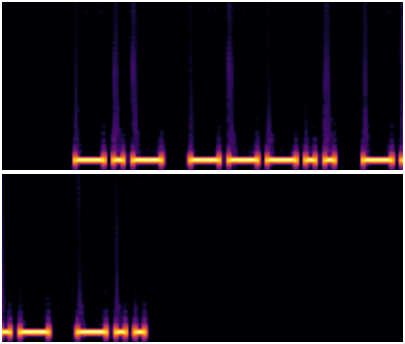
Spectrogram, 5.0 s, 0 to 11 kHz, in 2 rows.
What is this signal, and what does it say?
Morse code, heard as a keyed tone, about 20 wpm, 700 Hz. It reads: K8KD
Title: Speed Racing - USA Call Signs 17wpm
